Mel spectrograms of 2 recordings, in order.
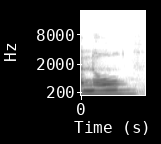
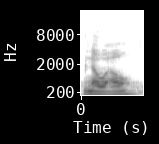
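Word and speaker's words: Nol: Null. I think some people might assume Noel, but null is usually how that's said.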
